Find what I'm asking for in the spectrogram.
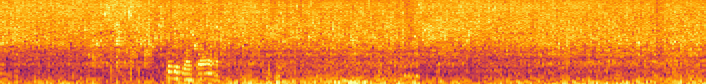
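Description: Fish fry in hot oil in a pan, giving a loud, steady, dense sizzle throughout with occasional stirring.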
